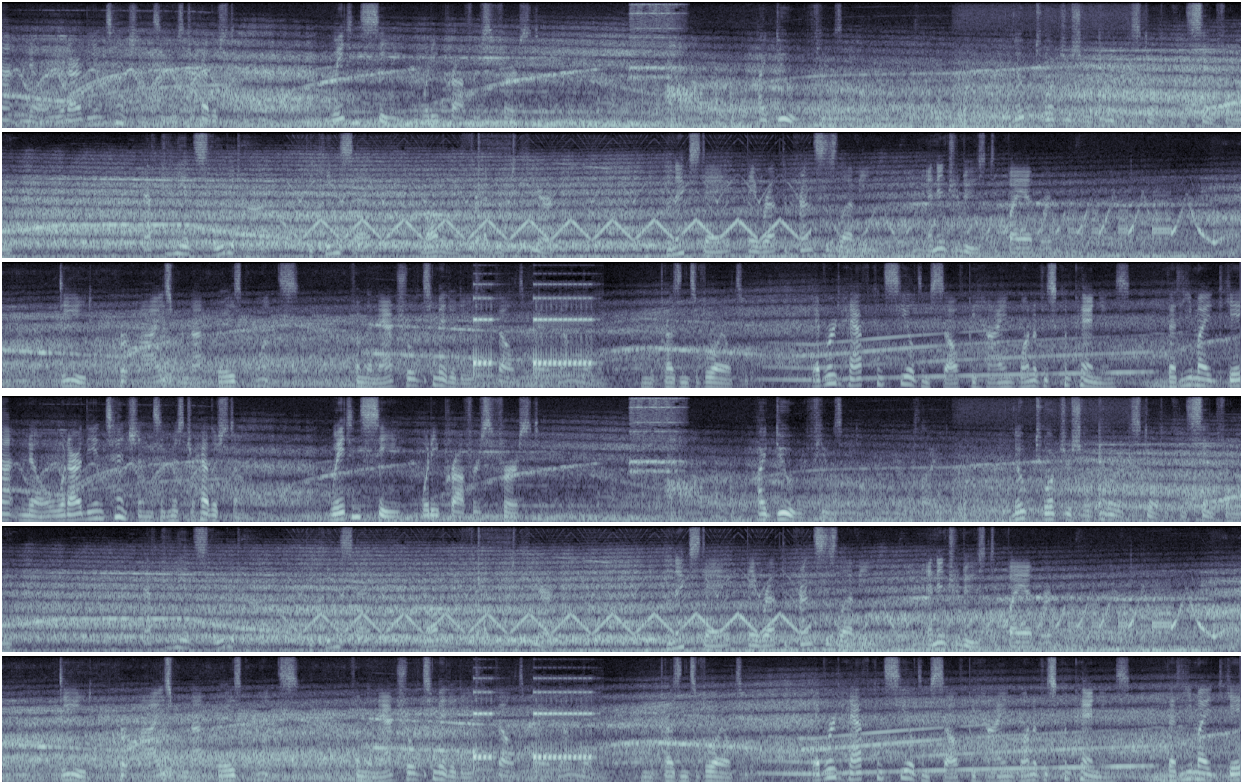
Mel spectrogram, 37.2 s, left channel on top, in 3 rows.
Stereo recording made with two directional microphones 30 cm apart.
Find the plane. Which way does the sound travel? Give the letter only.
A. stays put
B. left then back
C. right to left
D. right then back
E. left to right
E.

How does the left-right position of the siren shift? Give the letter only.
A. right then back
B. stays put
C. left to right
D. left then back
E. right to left
C.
